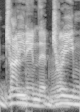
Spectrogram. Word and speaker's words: D-Ream: It's a dream with punctuation in it.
